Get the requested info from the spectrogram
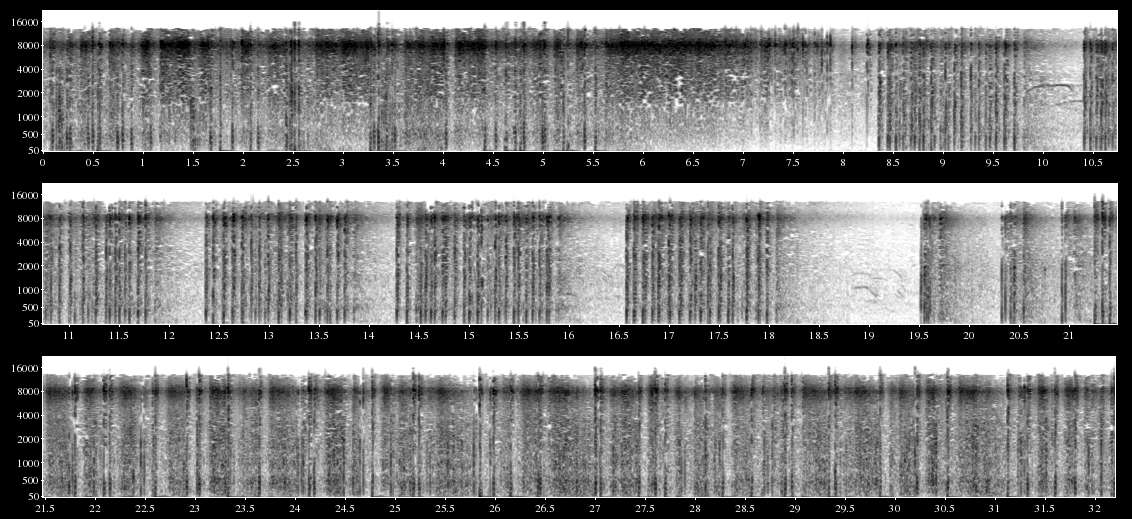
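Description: Fireworks display: a rapid, dense barrage of reports. Through the middle it breaks into separate volleys about every two seconds, each fading away, then from about two-thirds in it runs as one unbroken barrage.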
